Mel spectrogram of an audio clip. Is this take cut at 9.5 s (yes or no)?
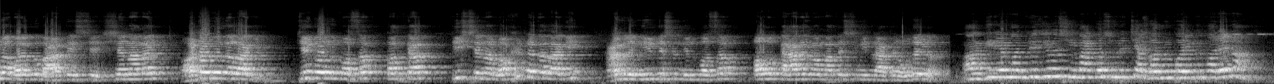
yes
